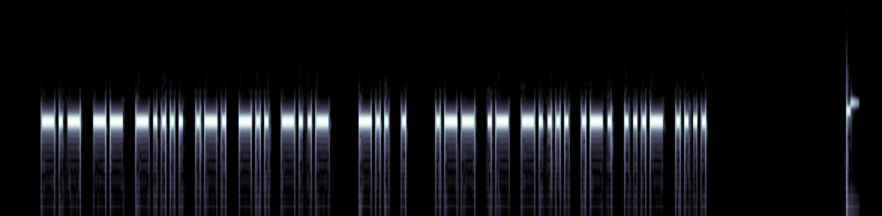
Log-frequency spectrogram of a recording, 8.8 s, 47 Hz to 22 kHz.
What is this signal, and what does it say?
Morse code, heard as a keyed tone, about 28 wpm, 700 Hz. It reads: KM6RDX DE WA6RVH
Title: USA Callsign DE Callsign - 6 Characters - 28wpm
